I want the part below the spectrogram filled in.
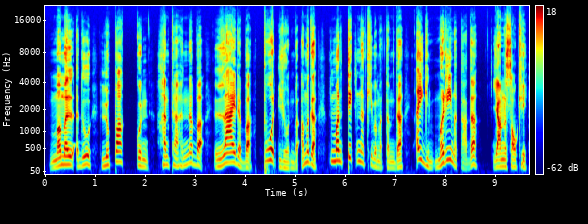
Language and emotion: Manipuri, angry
